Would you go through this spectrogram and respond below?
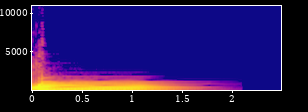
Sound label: Bb Suspended 2nd Bb down Bass; strummed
